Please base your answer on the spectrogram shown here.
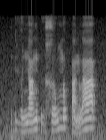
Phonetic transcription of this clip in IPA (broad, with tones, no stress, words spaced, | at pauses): ɗi̤˨˩ə̯ɲa˨˦ŋ ʔɨ̤˨˩xə˨˦wmə˦˥p̚ʔa̰˧˨n la˦˥k̚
